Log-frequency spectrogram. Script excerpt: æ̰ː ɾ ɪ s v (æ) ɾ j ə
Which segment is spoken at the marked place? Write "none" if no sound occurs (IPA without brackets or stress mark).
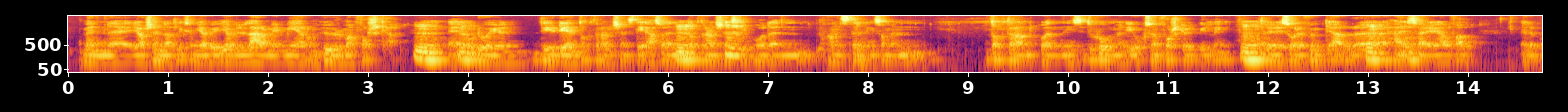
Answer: æ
